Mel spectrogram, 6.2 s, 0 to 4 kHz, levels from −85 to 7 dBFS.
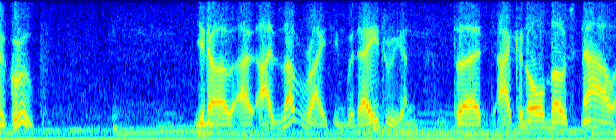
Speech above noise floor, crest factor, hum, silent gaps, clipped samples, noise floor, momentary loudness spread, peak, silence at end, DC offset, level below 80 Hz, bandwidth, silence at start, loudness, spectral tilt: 22 dB; 16 dB; none; none; under 0.1%; -46 dBFS; 20 LU; -10 dBFS; 0 s; 0.9%; -52 dBFS; 4 kHz; 0 s; -25 LUFS; -10 dB/octave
